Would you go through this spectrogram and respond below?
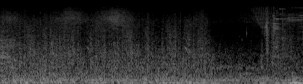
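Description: Dense gunfire in the shooter Modern Combat 5: continuous rattling shots and booms in a loud, noisy battle mix with no pauses.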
